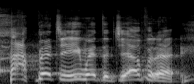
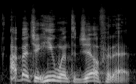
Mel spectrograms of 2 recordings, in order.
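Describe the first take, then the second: First: Laughing through it, higher; amused laughing repeat, higher. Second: Said in the usual way. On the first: Real, not acted. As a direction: laugh out the joke again, pitched up. Repeats line while laughing.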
